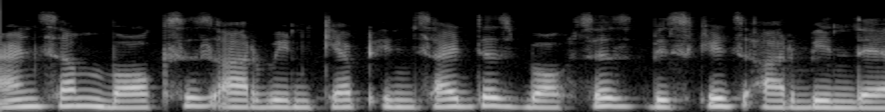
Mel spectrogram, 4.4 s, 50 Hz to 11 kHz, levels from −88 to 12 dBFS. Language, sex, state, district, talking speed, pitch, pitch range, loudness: English, female, Maharashtra, Gondia, 175 wpm, 210 Hz, 195-230 Hz, -16 LUFS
